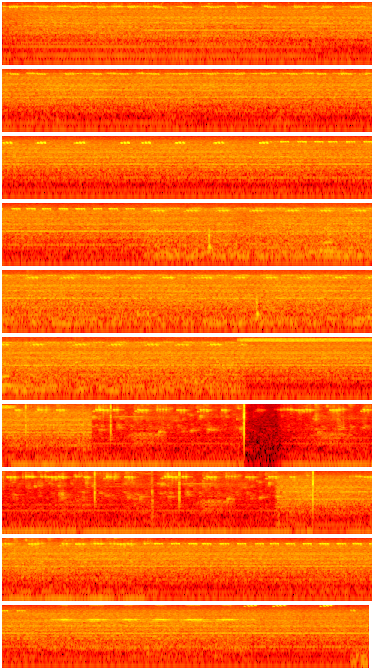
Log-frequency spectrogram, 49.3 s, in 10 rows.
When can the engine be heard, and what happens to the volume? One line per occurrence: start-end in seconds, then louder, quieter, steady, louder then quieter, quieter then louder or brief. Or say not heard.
0.0-30.9 steady
38.1-49.2 steady.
